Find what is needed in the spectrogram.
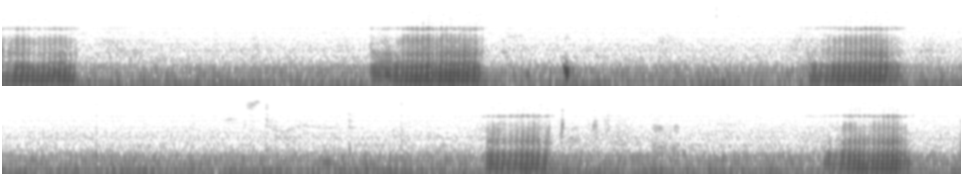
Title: Snoring chihuahua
